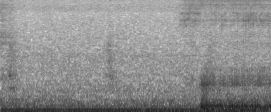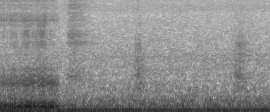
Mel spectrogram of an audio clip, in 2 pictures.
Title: Snoring dog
